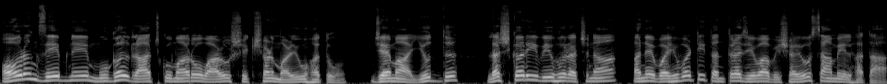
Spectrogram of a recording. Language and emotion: Gujarati, neutral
